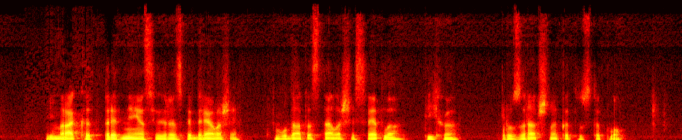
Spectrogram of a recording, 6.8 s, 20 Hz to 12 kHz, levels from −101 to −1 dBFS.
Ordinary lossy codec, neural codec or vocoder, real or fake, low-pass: Opus, 24 kbps; autoencoder, 48 kHz, 32 numbers a frame, DAC-VAE, trained on Japanese speech; fake; 10.8 kHz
